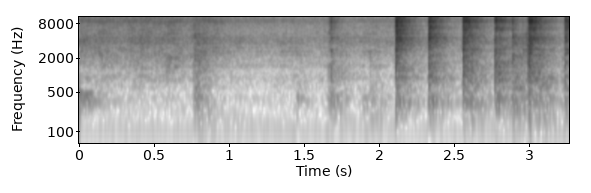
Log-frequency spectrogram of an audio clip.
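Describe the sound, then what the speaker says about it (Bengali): Cauliflower stirred and fried in oil, a quiet sizzle broken by a run of sharp, rhythmic scrapes and clacks of a utensil against the pan, growing quicker and louder toward the end. "ফুলকপিটা একটু তেলে নাড়তে হবে"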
